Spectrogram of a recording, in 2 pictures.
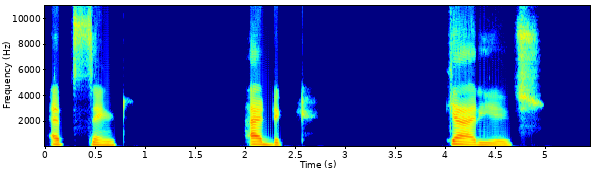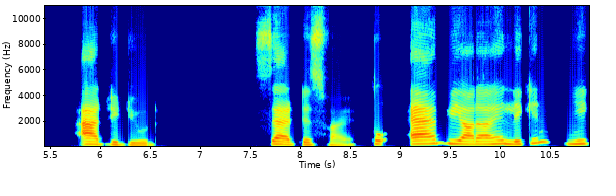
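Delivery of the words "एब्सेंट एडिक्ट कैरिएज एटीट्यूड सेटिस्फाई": careful model words, open flat vowel; example words. Shown as a demonstration. Teacher modelling the open front vowel for students. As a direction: say each word slowly and clearly, mouth wide. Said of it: "ये sound आपको मिलता है कुछ इन words में".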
